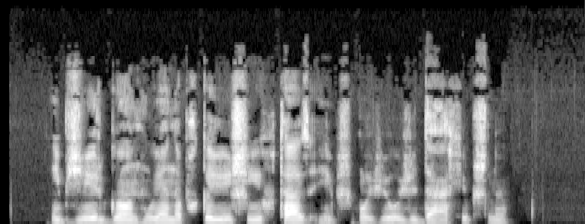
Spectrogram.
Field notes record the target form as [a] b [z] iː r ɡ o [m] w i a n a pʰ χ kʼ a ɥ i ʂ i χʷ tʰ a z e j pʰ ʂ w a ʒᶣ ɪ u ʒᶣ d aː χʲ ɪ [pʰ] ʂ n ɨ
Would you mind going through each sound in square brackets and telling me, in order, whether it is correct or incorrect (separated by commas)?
incorrect, incorrect, incorrect, correct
